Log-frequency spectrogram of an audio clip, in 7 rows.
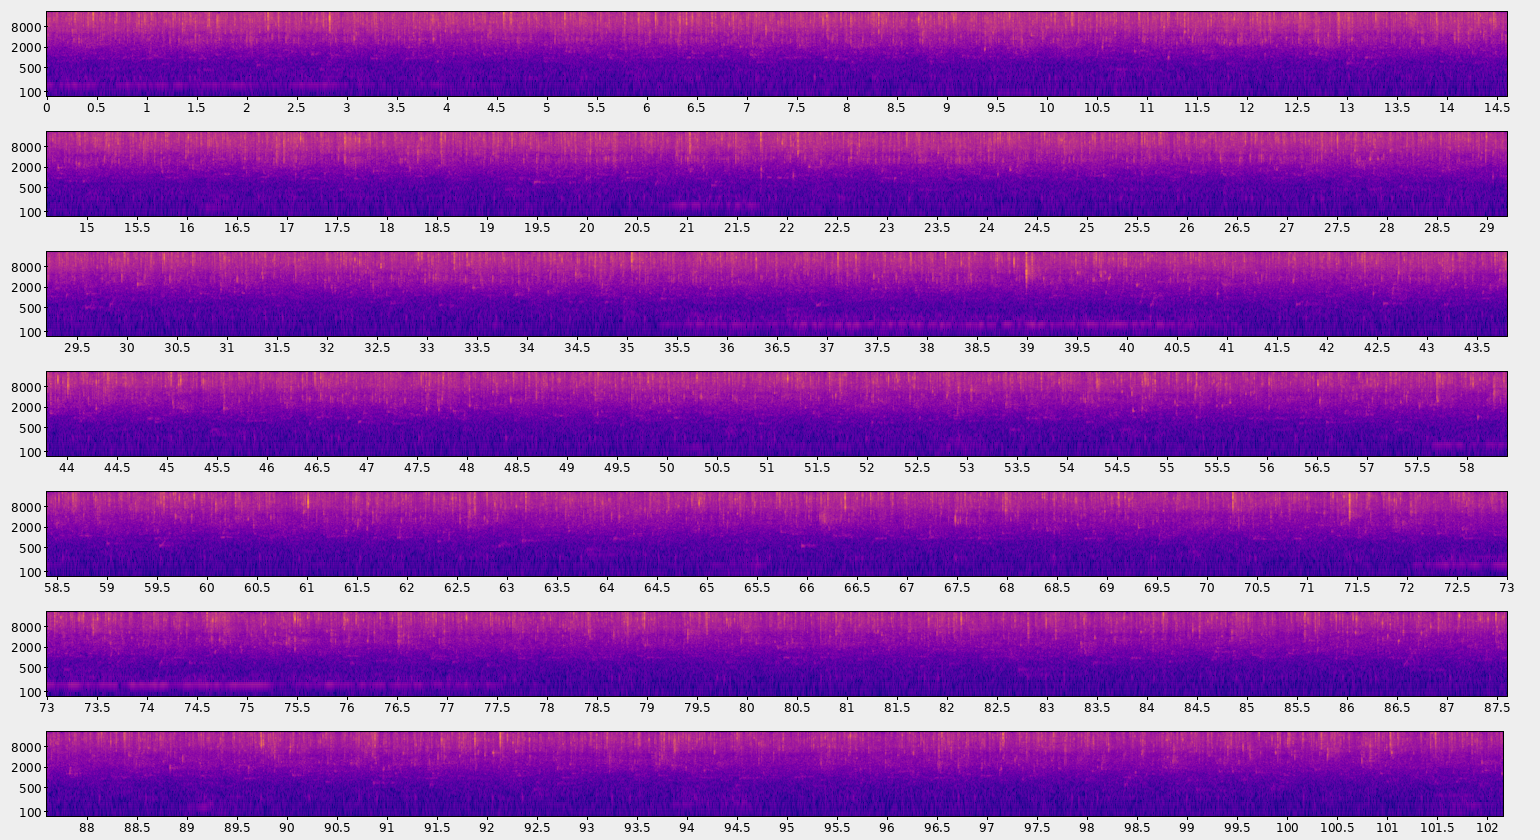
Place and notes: Vix, France - Strong rain during a sad day
Into the small Vix village, rain is falling hardly. During an hiking, we are waiting since two hours this constant and strong rain stops. We are protected in a old providential wash-house.
31 July 2017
